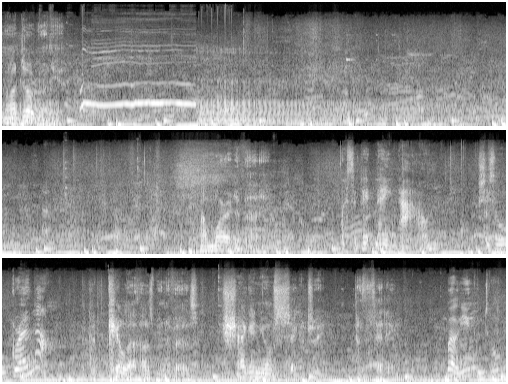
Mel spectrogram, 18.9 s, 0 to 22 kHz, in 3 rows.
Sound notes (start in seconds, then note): 0.4 dog growling; 0.9 dog whines; 3.1 dog growls; 5.2 attendees chattering; 5.2 upbeat music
